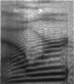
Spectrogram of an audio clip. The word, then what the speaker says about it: hour: But an hour and an honest answer take an, even though they start with the letter H, because that H is silent.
